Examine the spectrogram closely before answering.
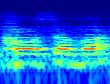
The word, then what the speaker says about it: Kosovo: But Kosovo, is how you pronounce it? Yes, Yeah, everybody, oh, Kosovo, people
